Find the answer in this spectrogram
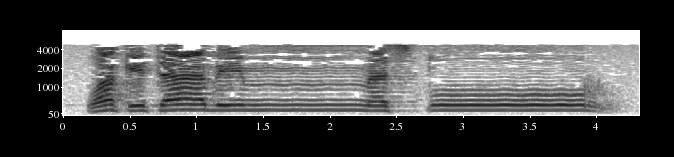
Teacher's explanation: يلاحظ ضرورة المحافظة على ترقيق السين وتفخيم الطاء من كلمة مسطور، ولا بد من تخليص الحرف المرقق من الحرف المفخم، مثل تخليص السين هنا من تفخيم الطاء، فإننا لو تساهلنا في هذا لصارت السين صادا هكذا مسطور فيتغير المعنى.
